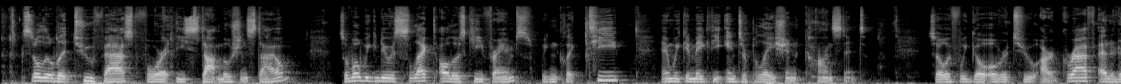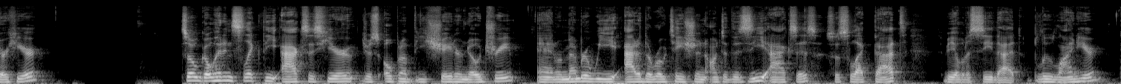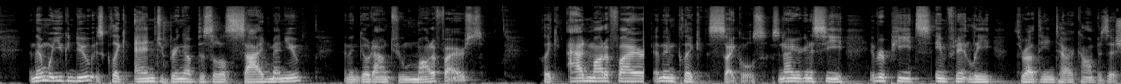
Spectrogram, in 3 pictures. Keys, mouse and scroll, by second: 0.0 space, 0.4 space, 1.3 drag, 1.6 space, 1.9 space, 2.7-3.2 drag, 3.6 click, 5.8 t, 9.9-10.9 drag, 11.1-12.6 drag, 14.5 drag, 15.7 drag, 19.2 click, 20.0 click, 20.2 click, 20.7 click, 23.9 n, 24.4 n, 26.5 click, 27.9-29.5 drag, 30.7-31.6 scroll down 6, 31.7 click, 31.7-32.2 scroll up 3, 31.7 space.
